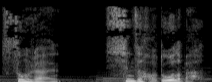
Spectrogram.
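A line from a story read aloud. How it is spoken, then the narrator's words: Hasty. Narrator (Chinese): 思怒赶紧转移话题说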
